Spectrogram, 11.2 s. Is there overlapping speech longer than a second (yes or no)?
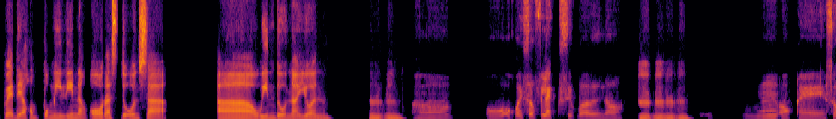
no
